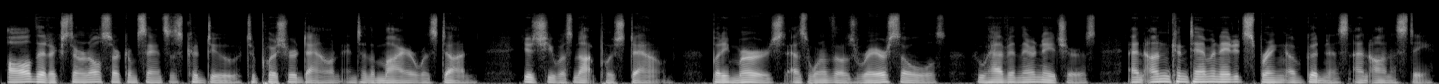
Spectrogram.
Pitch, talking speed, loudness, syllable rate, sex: 95 Hz, 170 wpm, -20 LUFS, 4.8 syllables/s, male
